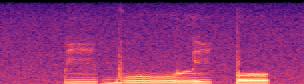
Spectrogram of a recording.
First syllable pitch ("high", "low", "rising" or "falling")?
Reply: low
